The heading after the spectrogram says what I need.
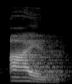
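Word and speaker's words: aisle: এই ভোকাবুলারি গুলো শিখবো এবং এর প্রপার উচ্চারণগুলো শিখব। প্রথম যে শব্দটা সেটা হচ্ছে আইল।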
